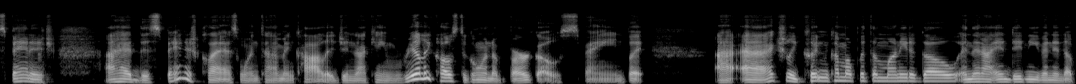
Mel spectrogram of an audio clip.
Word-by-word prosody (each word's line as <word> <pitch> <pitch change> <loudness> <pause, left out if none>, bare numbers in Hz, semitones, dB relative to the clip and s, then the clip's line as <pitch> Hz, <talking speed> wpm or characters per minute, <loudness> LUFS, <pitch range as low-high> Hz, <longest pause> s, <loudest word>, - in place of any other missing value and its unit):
Spanish 120 -6 -1 0.5
I 115 +2 +1
had 125 -5 +1
this 95 -2 -2
Spanish - - -1
class 80 0 0
one 85 -2 -5
time 90 -2 -5
in 85 - -5
college, 85 +2 0
and 90 0 -3
I 90 - -1
came 95 -3 -7
really 255 +5 +6
close 155 -7 +2
to - - -6
going 105 -3 -1
to 85 - -1
Burgos, - - -1
Spain. 65 0 -7
But - - -1 0.7
I - - +3
I - - +5 0.2
actually 160 -3 +1
couldn't 165 +4 +1
come 175 0 -2
up 160 0 -1
with 165 - -2
the 160 - 0
money 155 0 0
to 155 - +1
go, 150 +1 +3
and 120 +2 +1
then 130 - +2
I 120 -1 +2
and 120 0 0
didn't 125 -1 0
even 105 -2 0
end 95 -2 -2
up - - -2
120 Hz, 225 wpm, -24 LUFS, 95-155 Hz, 0.7 s, really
